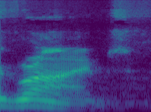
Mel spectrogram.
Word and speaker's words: Grimes: You know, Trevor Grimes, rhymes with crimes, right?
